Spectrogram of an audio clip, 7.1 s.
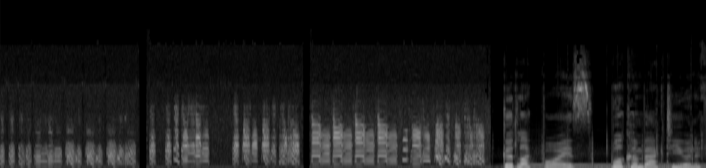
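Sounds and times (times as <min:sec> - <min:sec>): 
zebra finch song: 0:00.0 - 0:05.0
speech: 0:05.0 - 0:07.0.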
